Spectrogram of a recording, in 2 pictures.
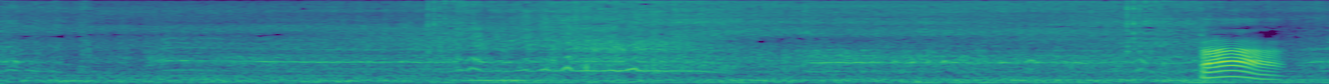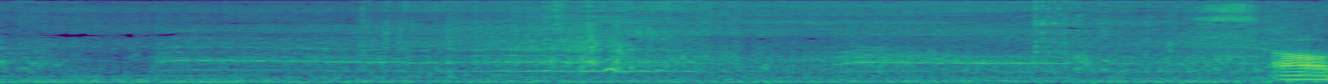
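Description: A small model boat motor whines steadily across the water, rising and falling in pitch.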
